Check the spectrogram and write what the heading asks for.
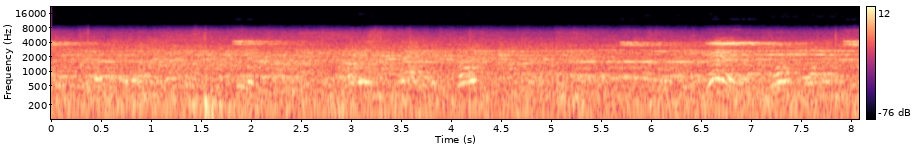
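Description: Crowd of spectators and coaches in a large gym, many voices talking and shouting over one another without pause. A high steady tone sounds three or four times, each for under a second.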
